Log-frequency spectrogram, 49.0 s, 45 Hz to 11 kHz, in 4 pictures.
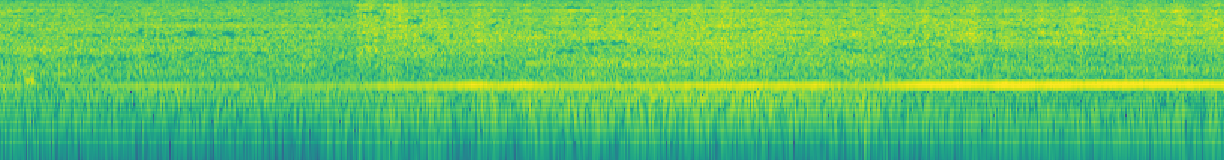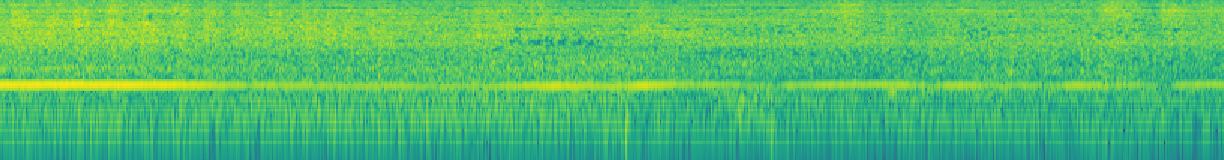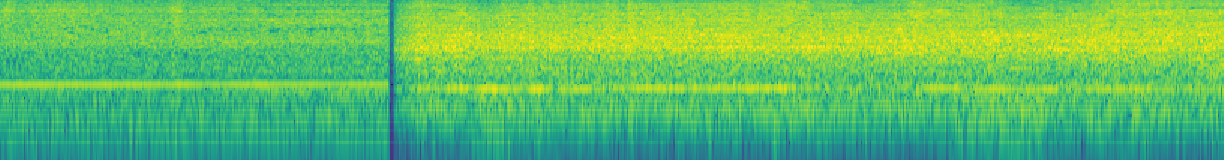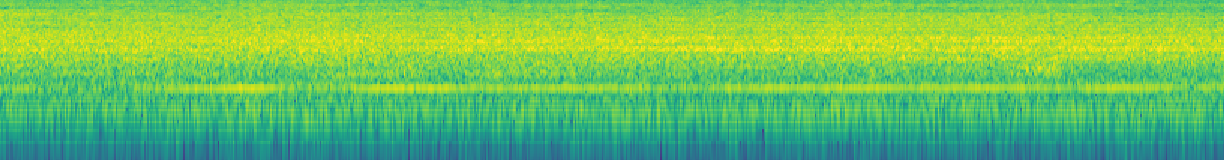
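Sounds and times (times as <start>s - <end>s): rushing suction noise: 0.0s - 26.6s
carpet cleaner motor whine: 0.0s - 48.9s.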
